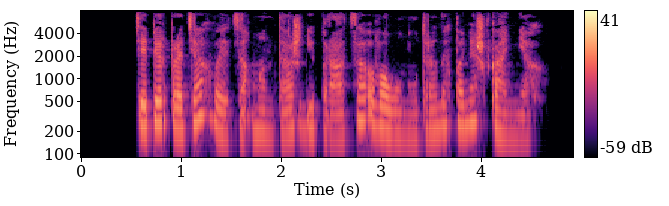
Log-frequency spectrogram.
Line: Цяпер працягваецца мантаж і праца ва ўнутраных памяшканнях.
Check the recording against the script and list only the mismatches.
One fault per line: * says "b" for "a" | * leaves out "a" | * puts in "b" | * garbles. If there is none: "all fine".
all fine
